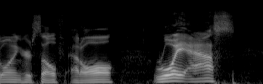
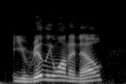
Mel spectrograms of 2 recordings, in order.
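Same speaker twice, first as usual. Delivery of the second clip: all worked up, eager, excited, pitched up; 5 semitones higher, 4 dB louder than usual. Retelling another person's answer to a question: imitating someone excited. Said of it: "gets all excited".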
